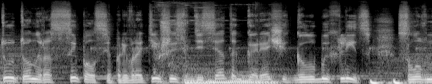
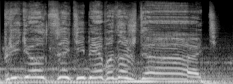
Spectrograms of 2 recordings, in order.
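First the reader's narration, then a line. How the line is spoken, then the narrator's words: Roar. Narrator (Russian): проревел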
